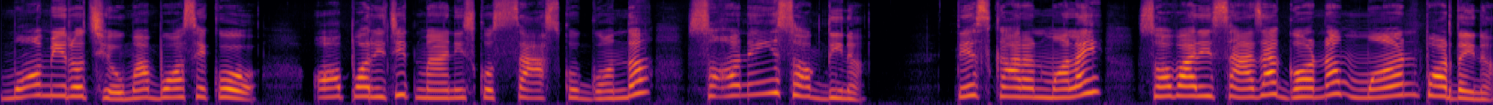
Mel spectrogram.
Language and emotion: Nepali, disgusted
